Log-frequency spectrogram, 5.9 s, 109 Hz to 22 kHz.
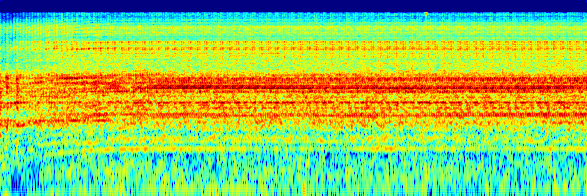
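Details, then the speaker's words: Exhaust fan after oiling to cure its noise problem: spins with an even hum and faint steady whine, no knocking or scraping; sound problem solved. "तो दोस्तों अब आपने देखा कि इसमें जो sound problem आ रहा था वह 100% सॉल्व हो चुका है"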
